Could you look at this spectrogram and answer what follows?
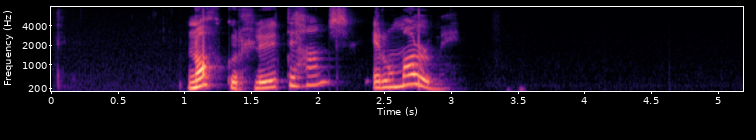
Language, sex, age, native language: Icelandic, female, 40-49, Icelandic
